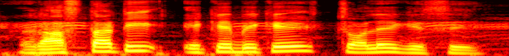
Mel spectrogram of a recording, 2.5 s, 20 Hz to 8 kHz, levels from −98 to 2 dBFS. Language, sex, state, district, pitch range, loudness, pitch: Bengali, male, West Bengal, Alipurduar, 135-190 Hz, -18 LUFS, 160 Hz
